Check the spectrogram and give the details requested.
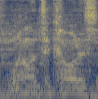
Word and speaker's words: Welintukonis: Welintukonis.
